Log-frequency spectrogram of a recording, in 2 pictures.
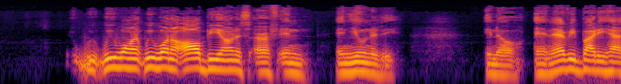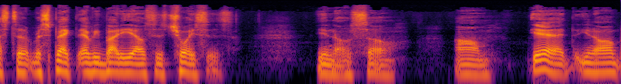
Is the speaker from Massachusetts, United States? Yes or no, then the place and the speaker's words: yes; Boston, Massachusetts, United States; moved away; also born or lived in Atlanta / California; when I grew up in Boston in Four Corners, Prez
